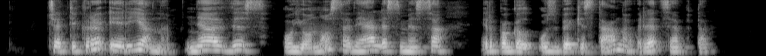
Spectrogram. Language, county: Lithuanian, Klaipėda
